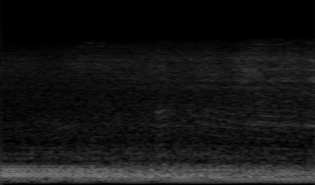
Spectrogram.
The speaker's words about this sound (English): Yes, motorcycles.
